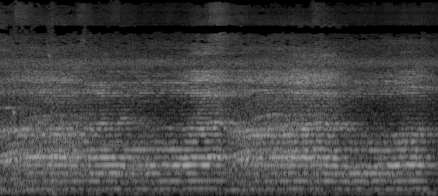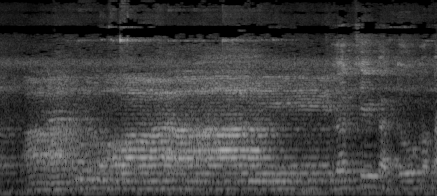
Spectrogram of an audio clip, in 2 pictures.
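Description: A group of Buddhist monks chanting together in a steady, held recitation, with a short breath pause about four and a half seconds in before the chant resumes.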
